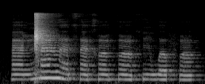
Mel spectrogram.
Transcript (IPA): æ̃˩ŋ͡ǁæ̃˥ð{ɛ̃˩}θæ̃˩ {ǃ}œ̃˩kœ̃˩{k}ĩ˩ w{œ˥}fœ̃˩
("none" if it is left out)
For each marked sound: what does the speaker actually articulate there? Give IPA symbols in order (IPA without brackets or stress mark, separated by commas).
ɛ̃˩, x, x, œ˩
